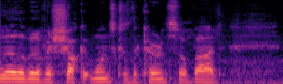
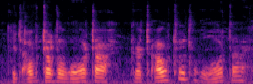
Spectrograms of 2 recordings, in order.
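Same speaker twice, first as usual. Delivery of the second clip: raised, higher lifeguard shout, half hammed-up; mock Jaws beach warning; 5 semitones higher than usual. Quoting the Jaws beach panic to viewers, mock shouted warning. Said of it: "Jaws effect".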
